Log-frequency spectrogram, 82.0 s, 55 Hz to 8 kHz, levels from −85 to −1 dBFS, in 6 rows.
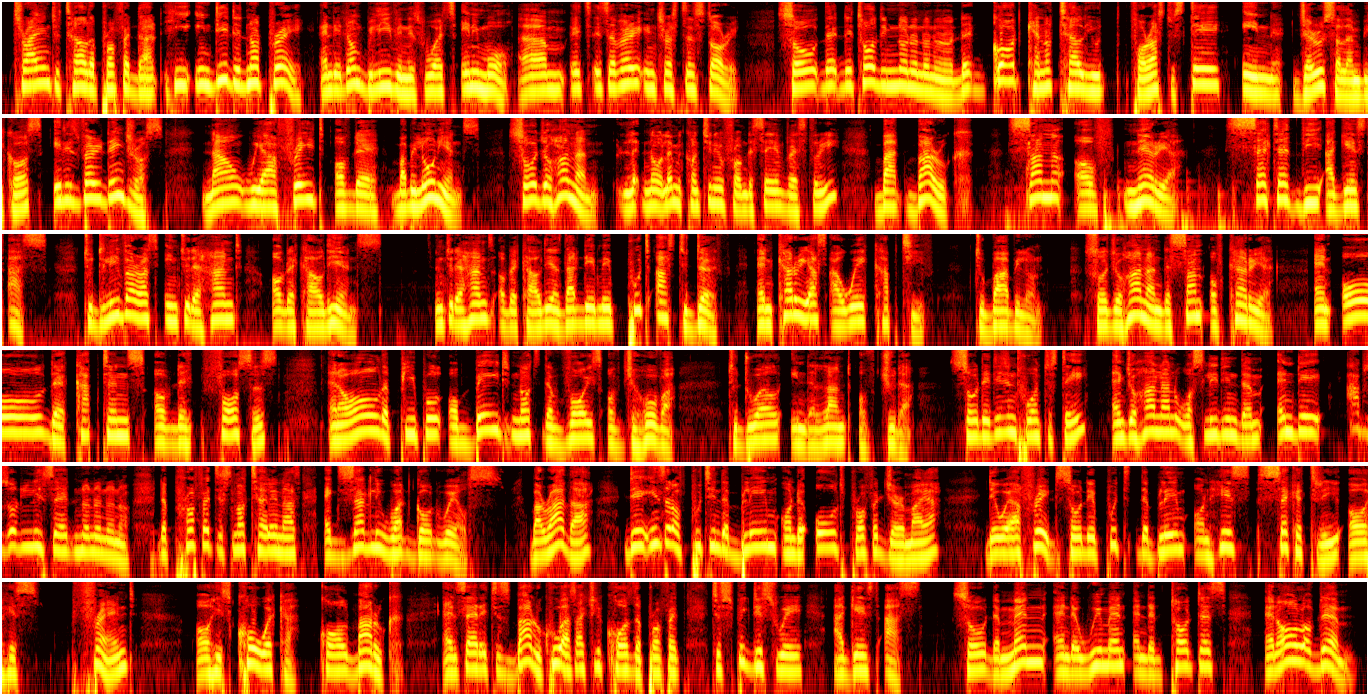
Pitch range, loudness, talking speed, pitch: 140-190 Hz, -21 LUFS, 170 wpm, 160 Hz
